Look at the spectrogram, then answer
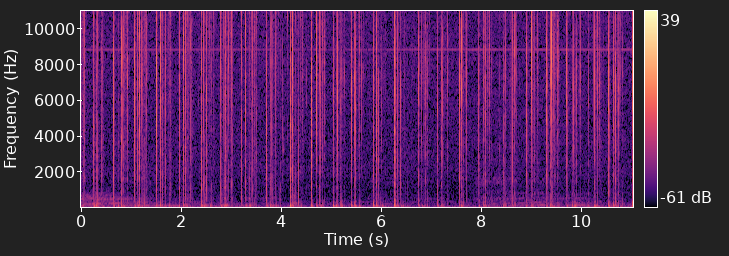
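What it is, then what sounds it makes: Plastic toy wand, scratched and tapped. Fingertips and nails scratch and tap along the ridged shaft of a long, thin, bright green plastic toy wand with a sculpted figure at one end, possibly hollow, held horizontally. Quick, irregular, dry taps and scratchy rubs come in a dense, uneven patter, mostly low and hollow-sounding with a faint low hum underneath.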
